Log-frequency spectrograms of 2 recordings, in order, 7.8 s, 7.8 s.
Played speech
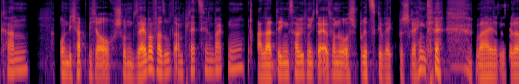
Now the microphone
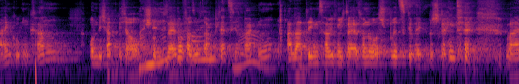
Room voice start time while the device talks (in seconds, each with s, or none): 2.0 s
